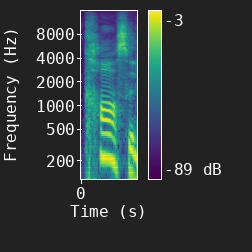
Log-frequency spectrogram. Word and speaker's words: castle: We don't pronounce the T sound in this case.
